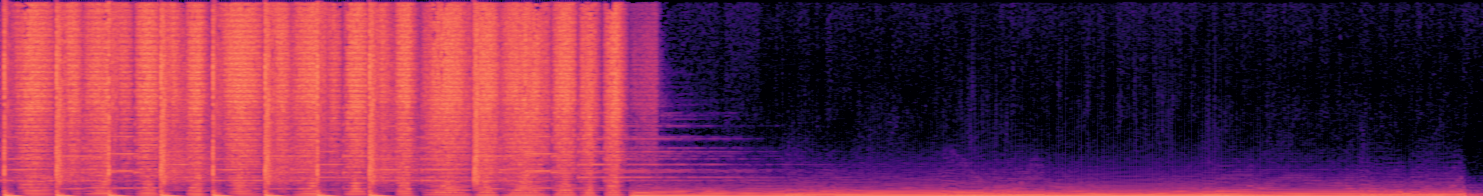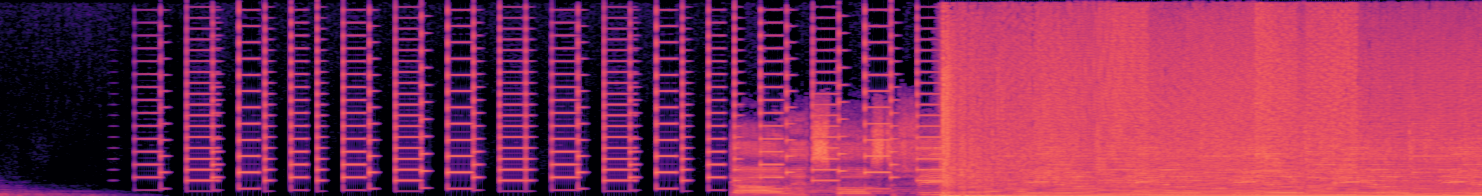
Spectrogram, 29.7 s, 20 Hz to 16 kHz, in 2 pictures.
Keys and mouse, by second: 1.2-3.1 drag, 5.5 click, 6.5 click, 7.9 click, 8.6-9.9 drag, 10.2 click, 11.7 shift+click, 12.1 shift+click, 12.2 shift+click, 12.9 click, 14.0 shift+click, 14.5 shift+click, 15.0 shift+click, 15.1 shift+click, 15.5 shift+click, 16.4 click, 17.3 click, 17.9 click, 19.5 shift+click, 20.1 shift+click, 20.3 shift+click, 20.8 click, 21.9 shift+click, 22.5 shift+click, 23.3 shift+click, 23.8 click, 24.9 click, 25.9 click, 27.7-29.1 drag.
